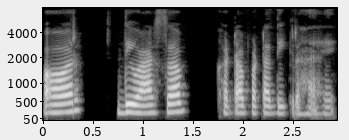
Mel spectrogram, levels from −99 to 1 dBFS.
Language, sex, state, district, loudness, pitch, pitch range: Hindi, female, Chhattisgarh, Balrampur, -18 LUFS, 210 Hz, 200-225 Hz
